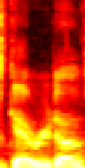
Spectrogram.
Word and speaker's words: Gerudo: Somebody tell me if there's a canon pronunciation of that word while I do this. Oh, it's Gerudo?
